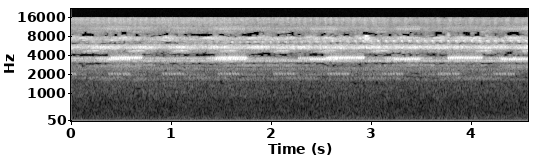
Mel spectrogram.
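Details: Evening in a calm park, with crickets keeping up a continuous shrill trilling chorus and short pulsed chirps recurring roughly once a second beneath it. No other animals or people are heard.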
